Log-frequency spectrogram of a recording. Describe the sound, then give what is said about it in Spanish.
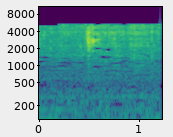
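An Ecuadorian rain stick imitating a waterfall gives a soft, continuous rushing hiss like flowing water. It stays faint and steady, with one brief brighter flick near the middle and no voices. “Esta es una cascada o palo de lluvia también.”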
